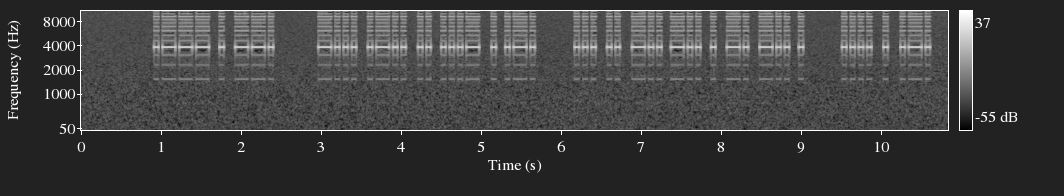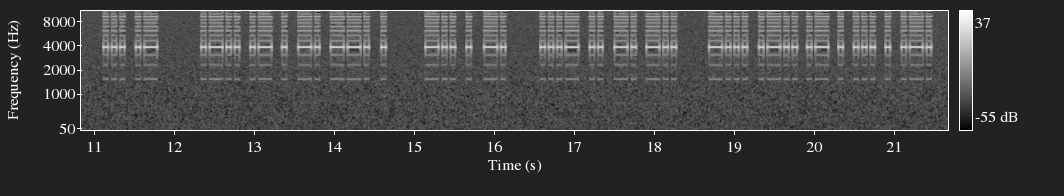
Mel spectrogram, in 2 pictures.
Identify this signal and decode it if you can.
Morse code, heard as a high beeper, hand-sent with a paddle, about 23 wpm, 3850 Hz. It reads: JEG BLIVER SIDDENDE HER SA LAENGE DEN VIND BLAESER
